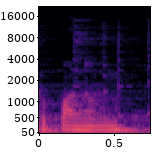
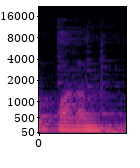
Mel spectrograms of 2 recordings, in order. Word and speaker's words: Fanam: Phanam or panam, that's like completely okay to say because both of them are like same, it's just the pronunciation difference.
